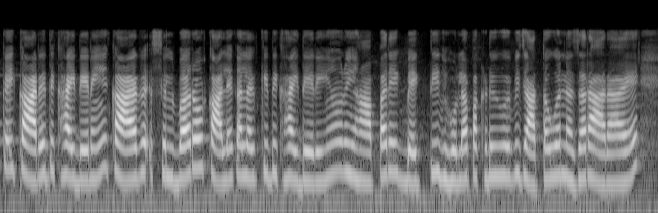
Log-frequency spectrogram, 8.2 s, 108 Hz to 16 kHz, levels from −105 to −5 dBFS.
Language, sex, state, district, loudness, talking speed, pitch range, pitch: Hindi, female, Uttar Pradesh, Jyotiba Phule Nagar, -27 LUFS, 225 wpm, 240-275 Hz, 255 Hz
